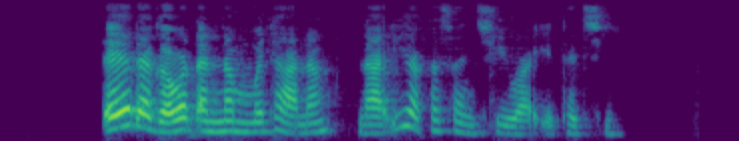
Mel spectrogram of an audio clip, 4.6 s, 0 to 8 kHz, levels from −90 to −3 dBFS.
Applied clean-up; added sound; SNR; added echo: neural mask model DeepFilterNet 3.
